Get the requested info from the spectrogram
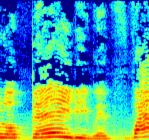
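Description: A young boy's high voice singing his story in a singsong: one phrase ends just after the start, then a longer sung phrase begins about half a second in.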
